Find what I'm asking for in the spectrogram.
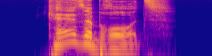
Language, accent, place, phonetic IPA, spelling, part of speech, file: German, Germany, Berlin, [ˈkɛːzəˌbʁoːt͡s], Käsebrots, noun, De-Käsebrots.ogg
- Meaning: genitive singular of Käsebrot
